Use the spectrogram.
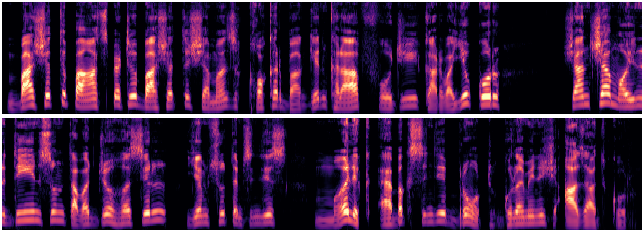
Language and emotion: Kashmiri, neutral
